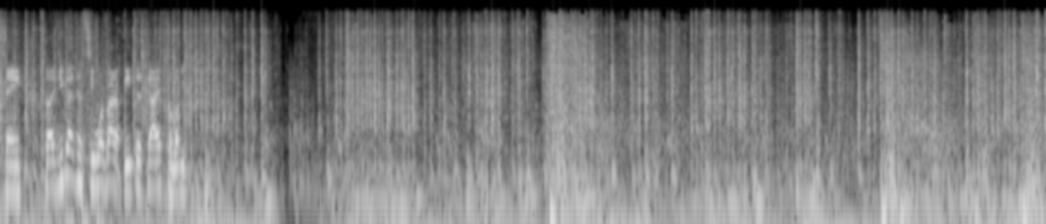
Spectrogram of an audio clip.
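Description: Video game gunfire and building clatter play in quick bursts.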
